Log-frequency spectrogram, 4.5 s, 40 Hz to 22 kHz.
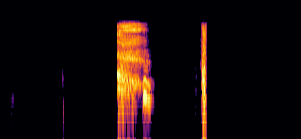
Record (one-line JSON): {"cough_length": "4.5 s", "cough_amplitude": 32768, "cough_signal_mean_std_ratio": 0.28, "survey_phase": "beta (2021-08-13 to 2022-03-07)", "age": "18-44", "gender": "Female", "wearing_mask": "No", "symptom_cough_any": true, "symptom_runny_or_blocked_nose": true, "symptom_abdominal_pain": true, "symptom_fatigue": true, "smoker_status": "Current smoker (11 or more cigarettes per day)", "respiratory_condition_asthma": false, "respiratory_condition_other": false, "recruitment_source": "Test and Trace", "submission_delay": "1 day", "covid_test_result": "Positive", "covid_test_method": "ePCR"}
